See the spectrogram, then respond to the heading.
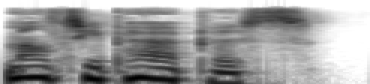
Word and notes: multipurpose: British English

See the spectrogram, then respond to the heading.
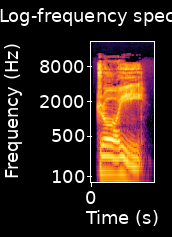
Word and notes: drawee: British English

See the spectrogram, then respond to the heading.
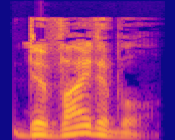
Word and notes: dividable: British English

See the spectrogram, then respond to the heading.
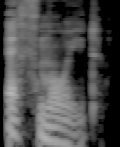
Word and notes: ethmoid: British English

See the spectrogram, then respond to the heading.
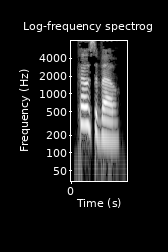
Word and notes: kosovo: British English

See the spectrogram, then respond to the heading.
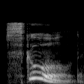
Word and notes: schooled: British English

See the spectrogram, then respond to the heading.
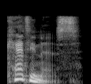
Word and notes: cattiness: British English

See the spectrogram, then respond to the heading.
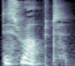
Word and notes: disrupt: British English

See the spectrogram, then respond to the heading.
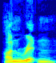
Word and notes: unwritten: American English

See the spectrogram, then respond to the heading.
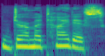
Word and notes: dermatitis: American English

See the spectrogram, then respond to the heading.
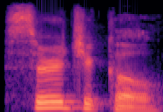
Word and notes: surgical: American English

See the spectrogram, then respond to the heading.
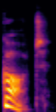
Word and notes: got: British English

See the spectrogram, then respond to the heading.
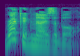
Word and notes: recognisable: British English

